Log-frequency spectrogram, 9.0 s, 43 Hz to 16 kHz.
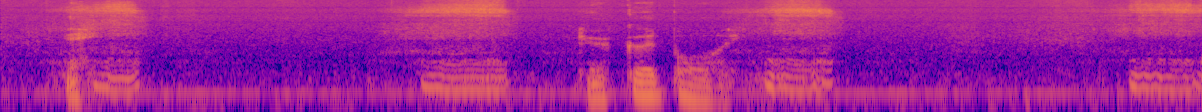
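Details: Repeated rattling snores, about four in nine seconds, with a few short snorts over a steady low hum, from someone described as quite a lump, recorded May 2018; snoring.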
